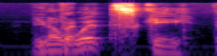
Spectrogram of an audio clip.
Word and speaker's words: Nowitzki: You said his name wrong. – I've been waiting to say that. – You said Nowitzki. – Nowitzki. – There you go. – He's German.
